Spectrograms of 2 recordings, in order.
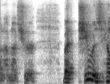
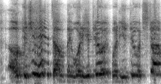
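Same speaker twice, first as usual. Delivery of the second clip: very high, loud mock child bawling; 5 dB louder than usual. Recalling talking like a ten-year-old boy once put under, retelling a bawling child. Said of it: "I was bawling".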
